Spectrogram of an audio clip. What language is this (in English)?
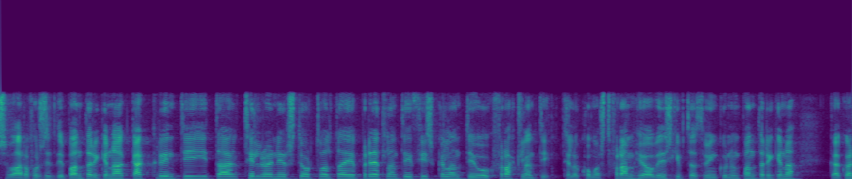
Icelandic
